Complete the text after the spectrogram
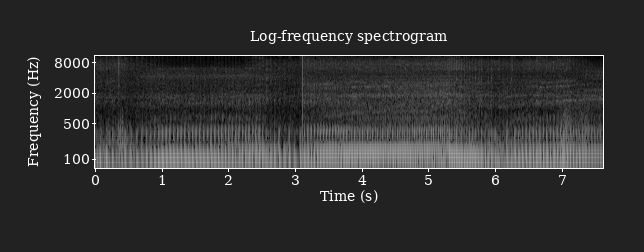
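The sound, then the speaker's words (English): A dirt bike engine idles steadily during warm-up, a loud, low, throbbing note that holds without a break and shifts in level a couple of times as the throttle is blipped. “after letting it idle, just blipping the throttle for a minute or two”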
